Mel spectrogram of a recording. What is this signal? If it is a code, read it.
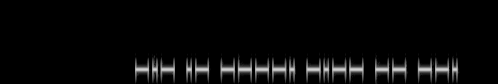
Morse code, heard as a keyed tone, about 28 wpm, 700 Hz. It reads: KA9YMG
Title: USA Call Signs - 6 Characters - Repeated 3x - 28wpm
